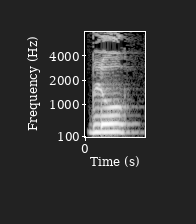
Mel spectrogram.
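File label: "blu", Spanish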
